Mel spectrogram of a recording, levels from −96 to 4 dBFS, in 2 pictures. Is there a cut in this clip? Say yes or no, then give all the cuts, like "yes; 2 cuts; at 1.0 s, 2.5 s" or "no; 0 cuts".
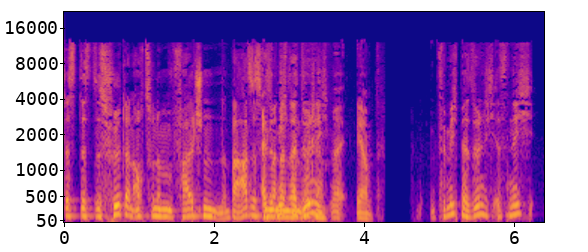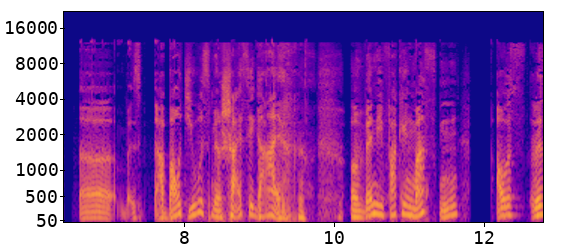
no; 0 cuts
